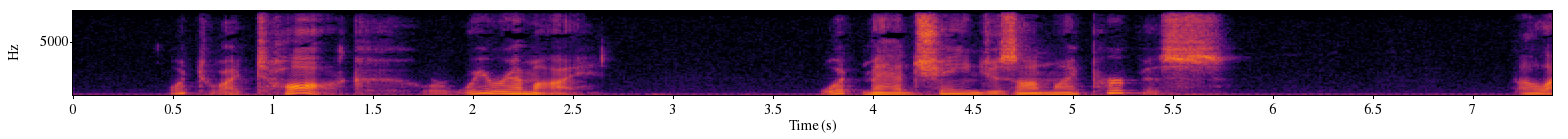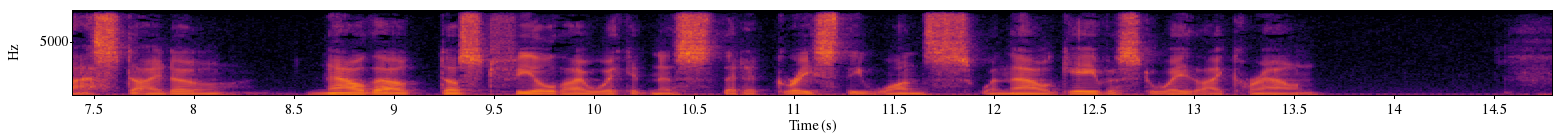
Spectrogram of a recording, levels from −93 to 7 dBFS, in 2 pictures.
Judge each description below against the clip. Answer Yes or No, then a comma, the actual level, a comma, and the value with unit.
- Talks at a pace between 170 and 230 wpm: No, average, 140 wpm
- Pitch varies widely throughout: No, average, 4.1 semitones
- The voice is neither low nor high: No, very low, 95 Hz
